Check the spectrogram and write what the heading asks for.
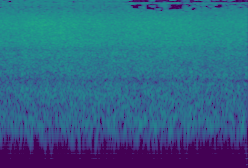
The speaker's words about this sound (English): You look up and all you see is more sand in front of you, but you can hear the ocean. Walk towards the sound of the ocean.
